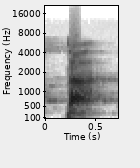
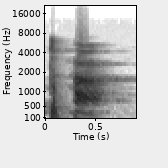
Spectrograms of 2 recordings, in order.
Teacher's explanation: huruf ta Hames memang sifat dia Hames cukup tertiup nafas ta cukup tidak perlu thaa ya kemudian atau diganti kemudian tabbat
